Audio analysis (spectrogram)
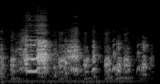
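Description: Chickens at a poultry farm in Mali cluck busily and close by in a dense, overlapping run of short calls over a faint steady hum.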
